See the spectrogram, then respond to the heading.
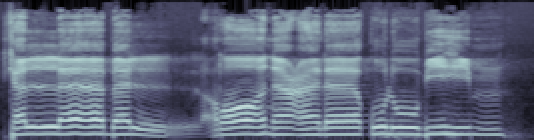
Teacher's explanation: kita bacanya izhar disaktah disertai dengan jeda sebentar. Berhenti sebentar tanpa mengambil napas. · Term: izhar dengan saktah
